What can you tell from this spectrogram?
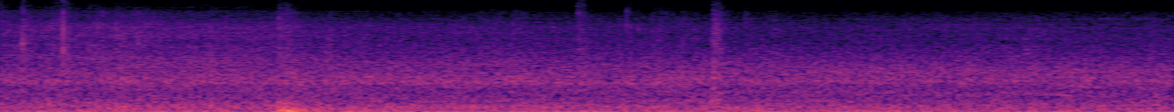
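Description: Street ambience: a steady low rumble of city traffic, with a few faint ticks and a short low thump about a second and a half in.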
